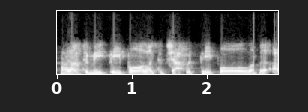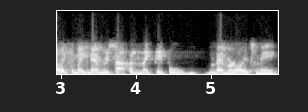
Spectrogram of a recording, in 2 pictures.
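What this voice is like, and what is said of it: British accent. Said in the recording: “that's the British guy from Orbis. I think the accent helps me ... you do have a little bit of a leg up with the accent”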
